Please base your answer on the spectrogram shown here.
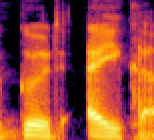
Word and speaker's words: Goodacre: good acre like they'll stress the acre bit like like you know the origin is it's a good acre like a good acre of land.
